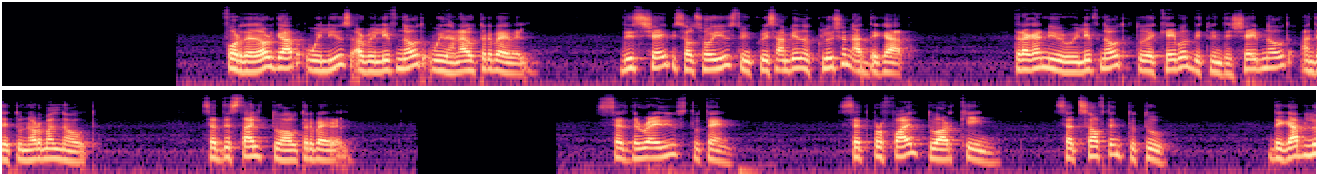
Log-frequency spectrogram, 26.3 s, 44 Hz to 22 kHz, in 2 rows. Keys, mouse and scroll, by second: 0.8 click, 0.9 click, 3.3 click, 3.5 click, 6.5 click, 8.8 click, 11.2 click, 12.0-13.2 drag, 13.5 click, 17.1 click, 18.2 click, 19.4 click, 19.6 click, 20.0-21.8 drag, 23.2 drag, 23.9 click, 24.1 click.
